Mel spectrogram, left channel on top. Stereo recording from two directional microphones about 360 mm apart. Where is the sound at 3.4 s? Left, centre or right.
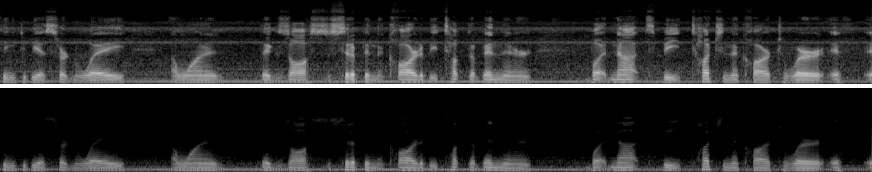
Centre.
